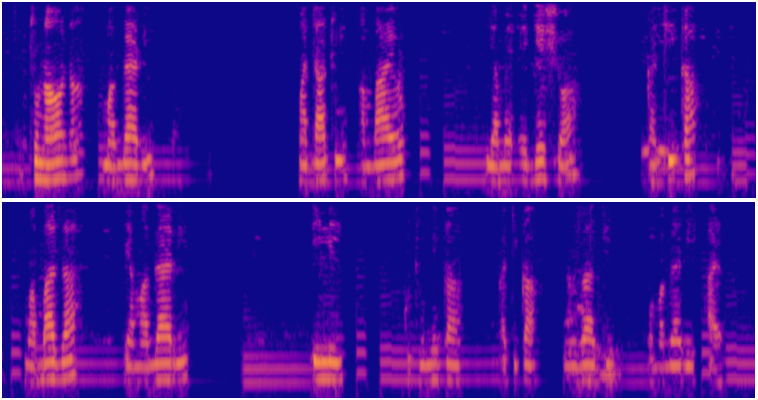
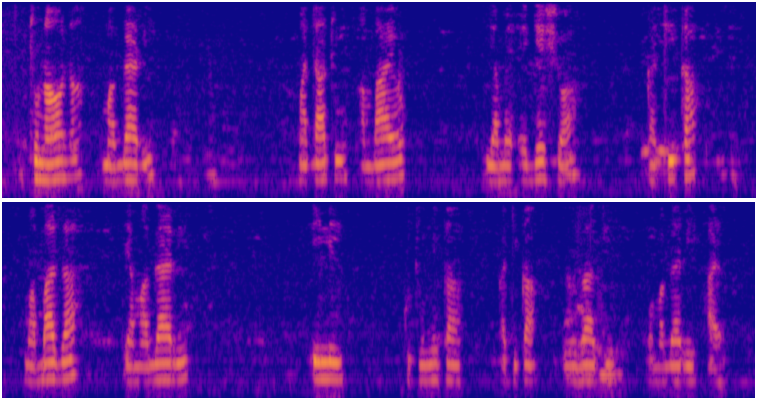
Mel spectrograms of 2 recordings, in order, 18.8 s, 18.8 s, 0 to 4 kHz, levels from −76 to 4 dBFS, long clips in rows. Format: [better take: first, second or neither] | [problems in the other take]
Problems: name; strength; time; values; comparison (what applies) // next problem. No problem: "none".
second | noise reduction (neural mask model RNNoise)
